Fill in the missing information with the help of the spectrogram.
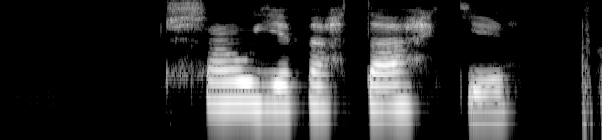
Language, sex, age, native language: Icelandic, female, 10, Icelandic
